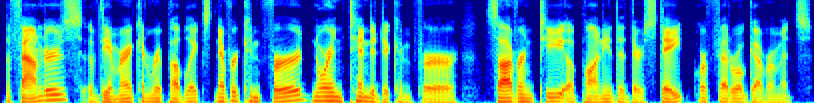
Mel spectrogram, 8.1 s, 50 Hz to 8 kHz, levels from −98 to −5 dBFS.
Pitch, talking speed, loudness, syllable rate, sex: 100 Hz, 145 wpm, -24 LUFS, 5.5 syllables/s, male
